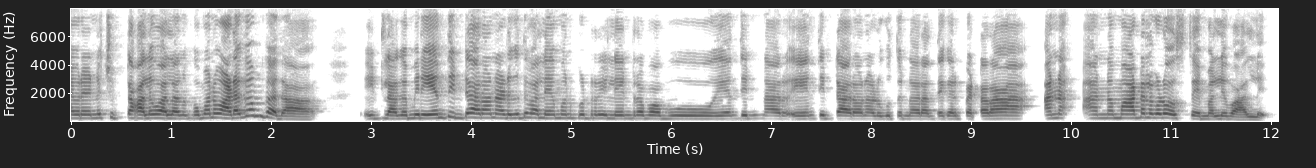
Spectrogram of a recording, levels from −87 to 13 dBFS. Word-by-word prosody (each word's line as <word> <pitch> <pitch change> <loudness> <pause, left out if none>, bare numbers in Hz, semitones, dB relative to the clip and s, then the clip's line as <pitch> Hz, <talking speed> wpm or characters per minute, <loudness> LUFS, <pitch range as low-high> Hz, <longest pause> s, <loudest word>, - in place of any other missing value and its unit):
ఎవరైనా 255 +1 -1
చుట్టాలు 265 -4 +2
వాళ్ళు 250 -1 +5
అనుకో 235 +1 -6
మనం 295 +1 +1
అడగం 410 +12 +3
కదా! 200 -3 +4 0.8
ఇట్లాగ 235 -1 0
మీరు 260 -1 +2
ఏం 265 - +4
తింటారని 285 -2 +1
అడిగితే, 270 +3 -2
వాళ్లేమనుకుంటారు, 255 -2 -4
"వీళ్లేంట్రా 235 -1 -2
బాబు! 225 -1 -2 0.5
ఏం 225 - -4
తింటున్నారు 225 -2 -4 0.2
ఏం 215 - -3
తింటారు 225 -2 +1
అని 220 0 -5
అడుగుతున్నారు. 215 0 -5
అంతేగాని 215 +1 -6
పెట్టరా" 215 +1 +2 0.5
అన్న 265 - -4 0.4
అన్న 260 0 -6
మాటలు 285 +2 +4
కూడా 285 0 +3
వస్తాయి 250 -5 -4
మళ్ళీ 205 +1 -1
వాళ్ళే. 170 - -1
240 Hz, 150 wpm, -24 LUFS, 220-265 Hz, 0.8 s, వాళ్ళు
